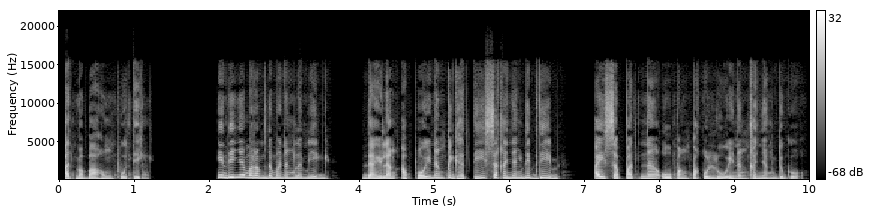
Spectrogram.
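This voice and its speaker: Low-pitched woman narrating dramatic fiction. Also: darkish tone, dry recording, studio quality. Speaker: audiobook narrator. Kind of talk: dramatic scripted story narration.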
